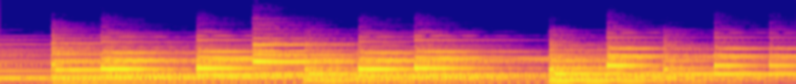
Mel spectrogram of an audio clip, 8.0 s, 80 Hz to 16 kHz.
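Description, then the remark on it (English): The bells of the Purdue Bell Tower at Purdue University ring out in a loud, steady peal, each strike about half a second apart, their rich tones overlapping and lingering. No voices are heard. “Cheers to 25 years of the Purdue Bell Tower, which symbolizes the university's persistent pursuit to reach one brick higher.”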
